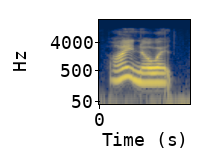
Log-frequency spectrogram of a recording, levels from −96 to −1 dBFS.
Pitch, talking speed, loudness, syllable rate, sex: 240 Hz, 195 wpm, -13 LUFS, 5.4 syllables/s, female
